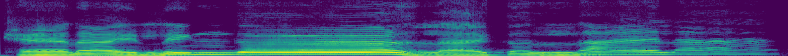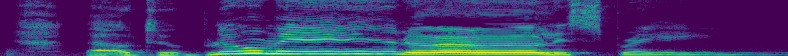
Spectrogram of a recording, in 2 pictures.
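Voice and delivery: very slow, lingering, sitting on the rhythm. Speaker demonstrating different phrasings of one sentence, lingering with the rhythm. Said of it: "That time I chose to sit with rhythm".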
